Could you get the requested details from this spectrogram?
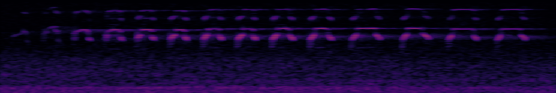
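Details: On its Scottish nest at Loch of Lowes, an Osprey fish-calls on webcam, giving a steady unbroken string of some sixteen quick, piercing whistled cheeps.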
